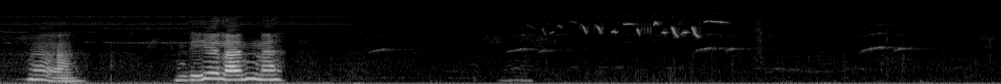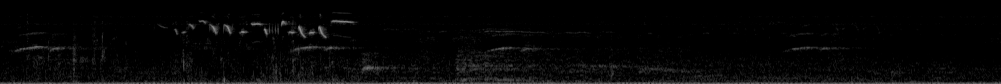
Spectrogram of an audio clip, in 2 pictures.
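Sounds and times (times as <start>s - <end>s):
rapid high bird chirps: 4.9s - 7.5s, 11.6s - 14.1s.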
